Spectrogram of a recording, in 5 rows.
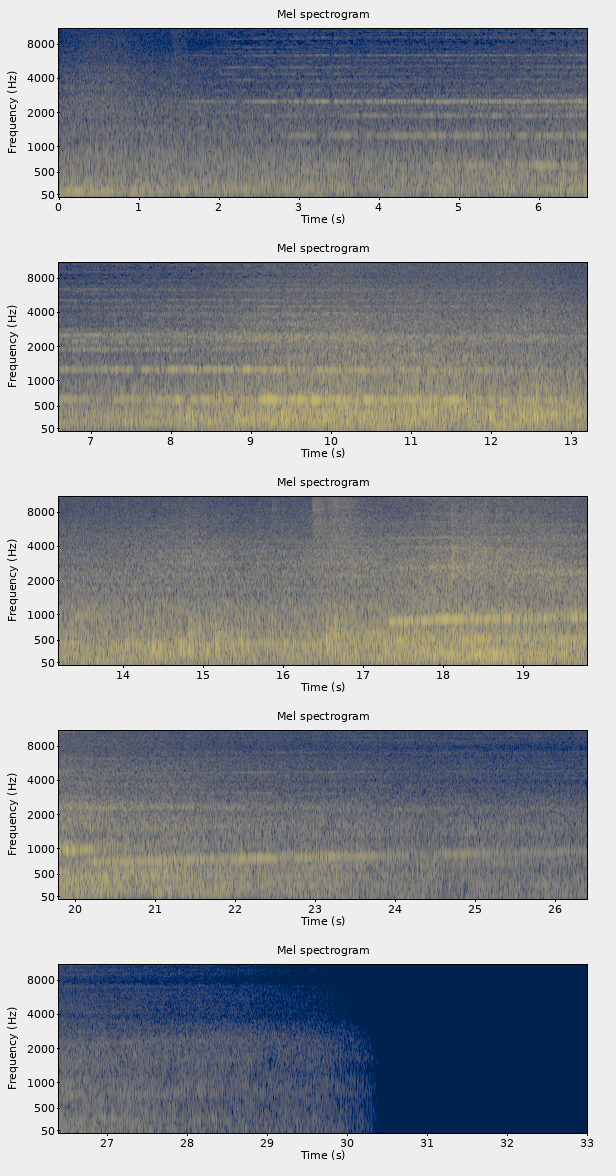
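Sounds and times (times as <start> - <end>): approaching train whine: 0.7 - 30.1
train wheels rumbling on rail: 5.5 - 27.7.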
